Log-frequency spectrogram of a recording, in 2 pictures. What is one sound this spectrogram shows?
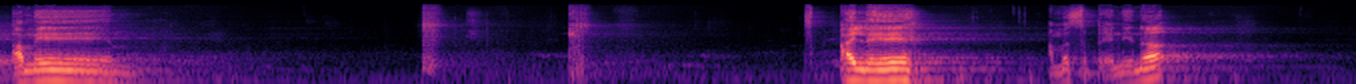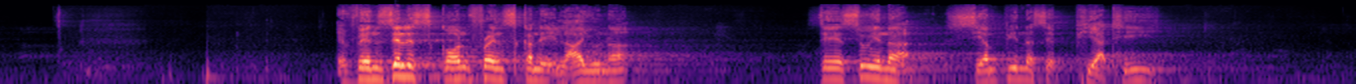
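A man speaks into a microphone, heard through a loudspeaker in an echoing room, in slow bursts with long pauses.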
